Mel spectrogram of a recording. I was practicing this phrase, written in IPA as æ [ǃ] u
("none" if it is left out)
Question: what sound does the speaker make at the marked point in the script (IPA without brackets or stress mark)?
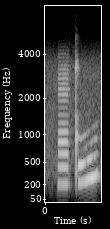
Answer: ǃ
